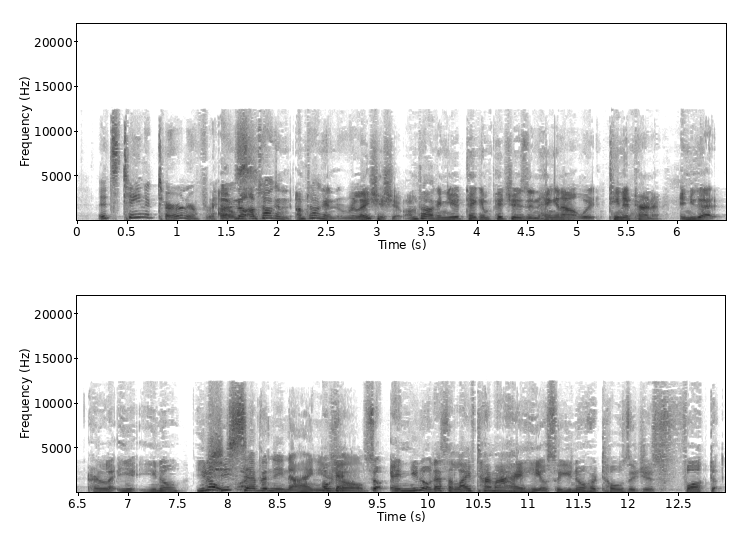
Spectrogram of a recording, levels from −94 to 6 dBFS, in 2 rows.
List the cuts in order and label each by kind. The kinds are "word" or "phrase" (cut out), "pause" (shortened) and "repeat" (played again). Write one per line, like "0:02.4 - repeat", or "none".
0:01.7 - phrase
0:05.3 - pause
0:05.9 - pause
0:07.6 - pause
